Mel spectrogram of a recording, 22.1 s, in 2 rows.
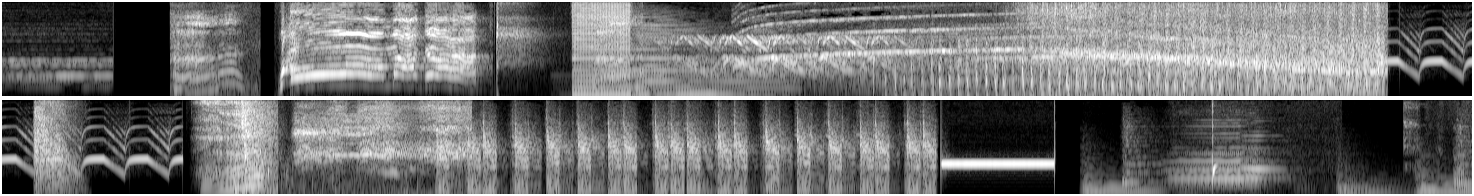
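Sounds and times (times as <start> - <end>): wailing siren: 4.3 - 12.4
yelping siren: 4.3 - 12.4
helicopter rotor noise: 5.6 - 10.4.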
